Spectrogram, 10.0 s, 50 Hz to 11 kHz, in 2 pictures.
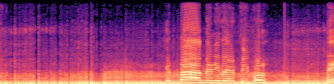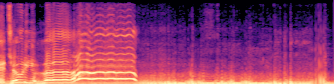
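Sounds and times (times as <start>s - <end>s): dirt bike engine running: 0.0s - 10.0s.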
